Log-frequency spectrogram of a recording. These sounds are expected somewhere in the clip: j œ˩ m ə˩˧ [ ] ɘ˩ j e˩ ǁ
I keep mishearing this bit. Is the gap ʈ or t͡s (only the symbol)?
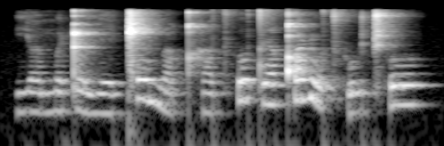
ʈ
